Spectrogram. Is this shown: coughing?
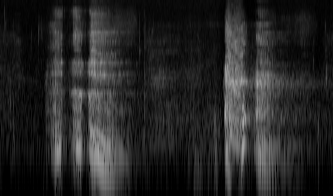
yes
